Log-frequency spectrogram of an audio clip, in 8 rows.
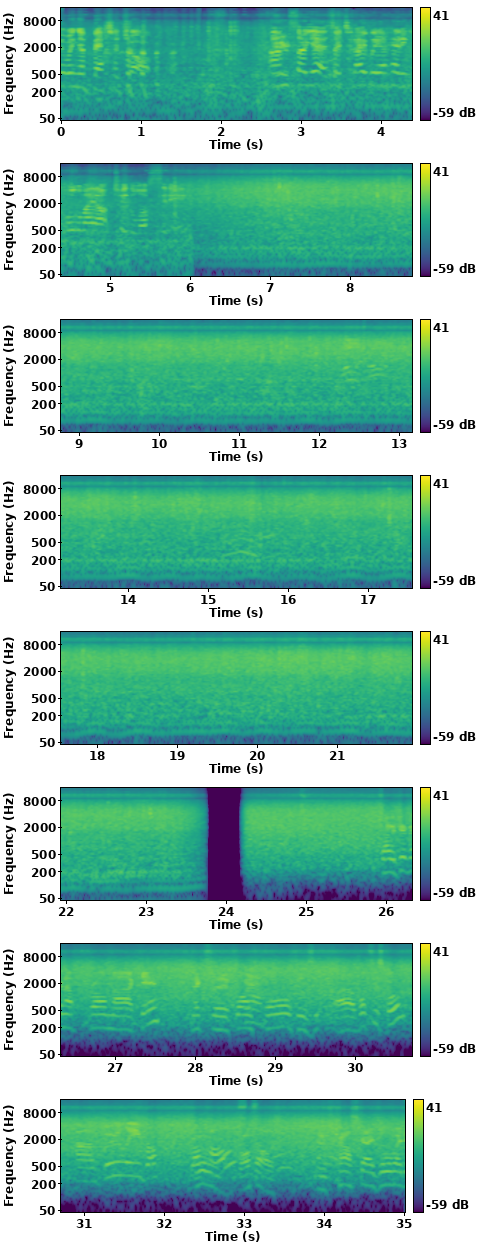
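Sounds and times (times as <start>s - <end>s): engine low hum: 0.0s - 23.8s
water splashing from vehicle wheel: 5.7s - 23.7s, 24.3s - 35.0s
small waterfall rushing: 6.0s - 35.0s.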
